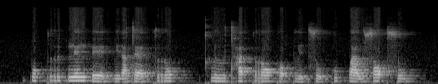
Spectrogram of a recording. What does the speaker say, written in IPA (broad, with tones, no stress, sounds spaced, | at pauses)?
p o˦˥ k̚ p r ɯ˦˥ k̚ n e˥˩ n ʔ eː˨˩ t̚ l i˩˦ a̯ t ɛː˨˩ t̚ k r o˥˩ k̚ | kʰ l ɯː˨˩ tʰ a˦˥ t̚ p r ɔː˦˥ k ɔ˨˩ ʔ p l i˨˩ ʔ s u˨˩ ʔ k u˥˩ k̚ w a˧ w s ɔ˥˩ ʔ s u˥˩ k̚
